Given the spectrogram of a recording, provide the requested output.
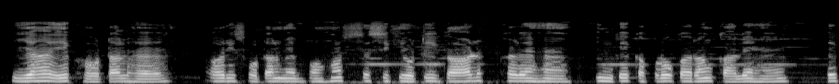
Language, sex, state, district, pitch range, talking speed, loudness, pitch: Hindi, male, Chhattisgarh, Raipur, 135-150 Hz, 145 wpm, -17 LUFS, 145 Hz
